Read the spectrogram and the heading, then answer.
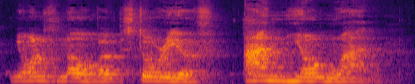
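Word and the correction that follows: Ahn Jung-hwan: A-H-N. – What are you doing? No, that's. – An Jung Hwan is how you say it.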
